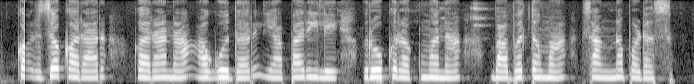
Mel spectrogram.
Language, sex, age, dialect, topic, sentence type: Marathi, female, 56-60, Northern Konkan, banking, statement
